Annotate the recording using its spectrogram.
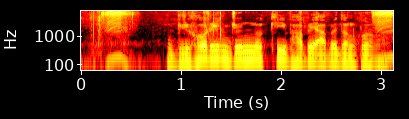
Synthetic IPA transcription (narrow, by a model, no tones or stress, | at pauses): ɡɾiɦoɾind͡ʑonːokibʱabeabed̪onkɔɾo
